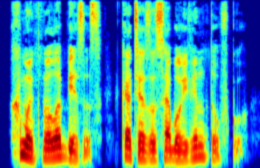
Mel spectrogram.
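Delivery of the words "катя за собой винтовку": ordinary delivery, nothing marked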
